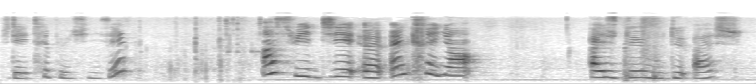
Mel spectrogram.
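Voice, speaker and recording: A chatty teenage girl talking through a casual vlog in a high voice. She rambles and fills her pauses with hesitations. The recording is muffled and lo-fi, with faint hiss and clicks behind her. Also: expressive, fairly bright tone. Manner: chatty, rambling, with many fillers. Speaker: vlogger. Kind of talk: casual show-and-tell vlog.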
